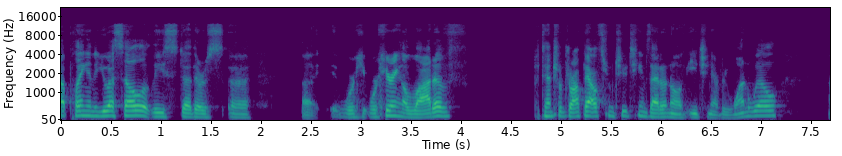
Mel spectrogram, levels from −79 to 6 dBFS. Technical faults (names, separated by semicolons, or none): comfort noise in place of the background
